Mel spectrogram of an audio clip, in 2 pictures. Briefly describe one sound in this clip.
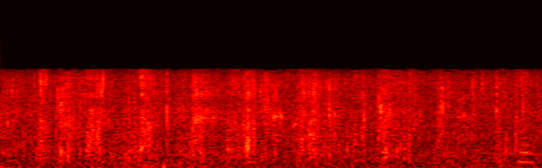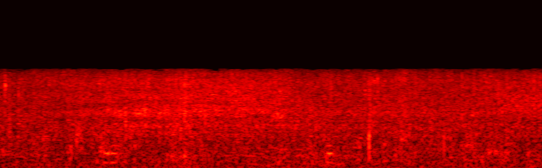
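Cloth rustles as a large sheet is spread and smoothed.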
